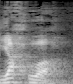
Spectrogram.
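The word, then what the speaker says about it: יהוה: हैं व लेते हैं यवा यवा इसके दो-तीन प्रोनाउंस है हुहा भी कहते हैं इसको इसको यवे भी कहते हैं और यह जो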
